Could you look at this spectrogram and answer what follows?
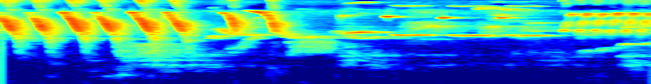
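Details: Loud canary song: rapid run of downslurred whistles, then sustained high pure tones and a buzzy trill.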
